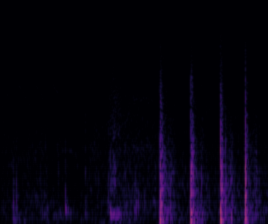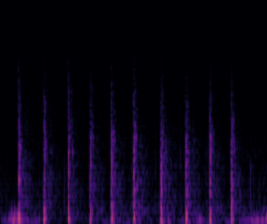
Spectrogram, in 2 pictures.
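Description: A rapid, regular series of sharp knocks, about three a second, starting about two seconds in.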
